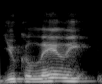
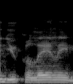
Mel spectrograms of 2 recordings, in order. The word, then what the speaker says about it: ukulele: His name is Vinny Sturgeon, and he is a ukulele artist and inventor of the mindful ukulele method. And I know I'm saying it wrong. It's ukulele. But anyway, thank you for being here.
